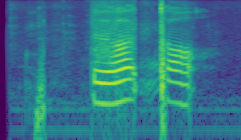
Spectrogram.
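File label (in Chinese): "she2tou5", Chinese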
